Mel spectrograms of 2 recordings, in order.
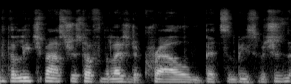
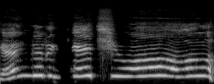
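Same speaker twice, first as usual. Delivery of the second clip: sly, weaselly villain voice, very high pitched. Describing the Voyager holodeck villain, the speaker imitates his weaselly villain voice. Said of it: "He's got a Weasley voice".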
